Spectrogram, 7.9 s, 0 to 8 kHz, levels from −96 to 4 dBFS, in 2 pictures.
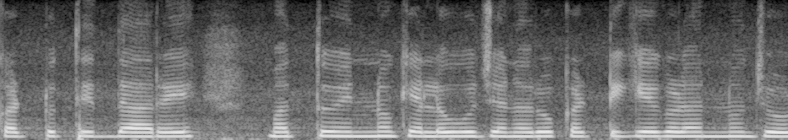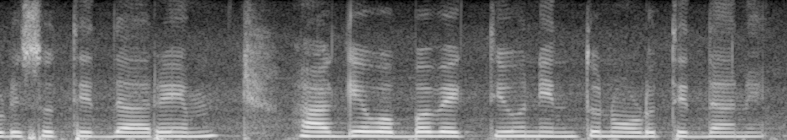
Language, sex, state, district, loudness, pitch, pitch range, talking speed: Kannada, female, Karnataka, Bidar, -12 LUFS, 240 Hz, 235-245 Hz, 90 wpm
